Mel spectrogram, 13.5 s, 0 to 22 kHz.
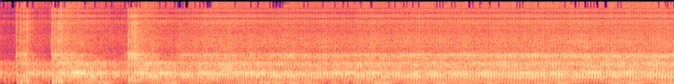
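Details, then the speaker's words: Cheap Chinese diesel swapped into a Wheel Horse 314H tractor, started after priming fuel to fix a no-start: a few cranking stutters, then it catches and holds a steady, even clatter with no misses; normal running. "I hell yeah man has this thing been a struggle I'm so glad to hear that thing run"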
